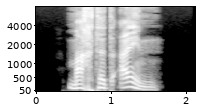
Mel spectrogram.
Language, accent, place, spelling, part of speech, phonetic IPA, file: German, Germany, Berlin, machtet ein, verb, [ˌmaxtət ˈaɪ̯n], De-machtet ein.ogg
- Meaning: inflection of einmachen: 1. second-person plural preterite 2. second-person plural subjunctive II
